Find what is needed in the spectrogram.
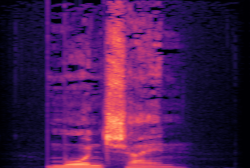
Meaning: moonshine (shine of the moon)
- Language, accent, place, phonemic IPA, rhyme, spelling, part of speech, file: German, Germany, Berlin, /ˈmoːntˌʃaɪ̯n/, -aɪ̯n, Mondschein, noun, De-Mondschein.ogg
